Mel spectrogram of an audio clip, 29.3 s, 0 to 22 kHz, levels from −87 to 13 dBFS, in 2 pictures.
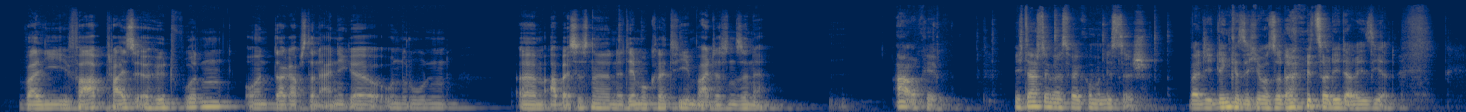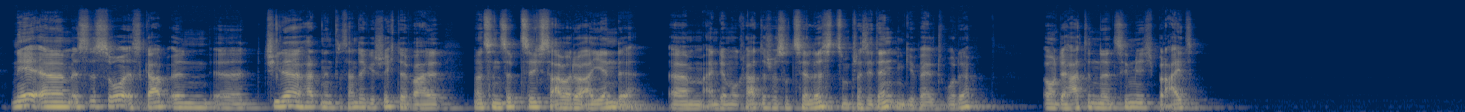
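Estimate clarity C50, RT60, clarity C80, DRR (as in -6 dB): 17.0 dB, 0.45 s, 23.0 dB, 6.5 dB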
